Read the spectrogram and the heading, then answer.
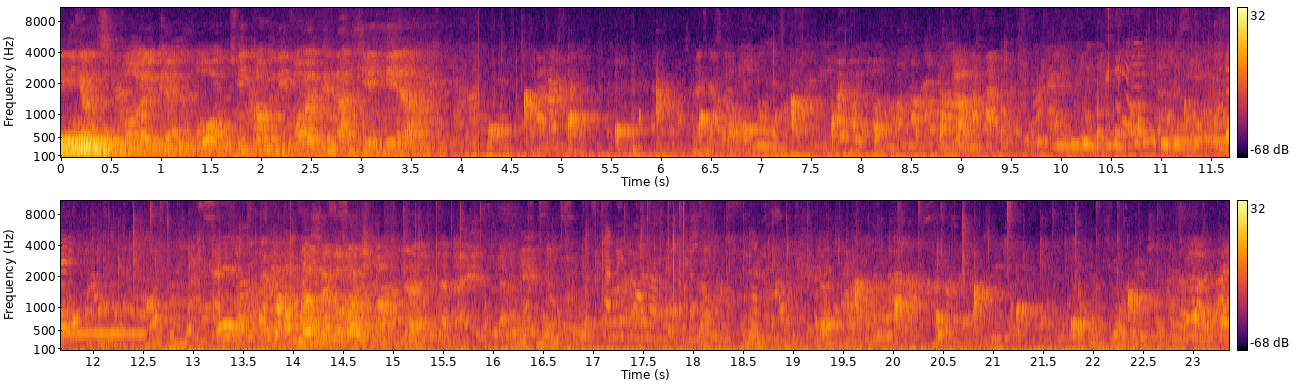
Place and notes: Düsseldorf, Tonhalle, sound performance for kids
Recording of a performance for kids at the entrance hall of the concert venue Tonhalle - you are listening to a demonstration of the travel of water in cutted excerpts
soundmap d - social ambiences and topographic field recordings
